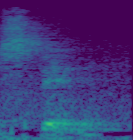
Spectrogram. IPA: spɪn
